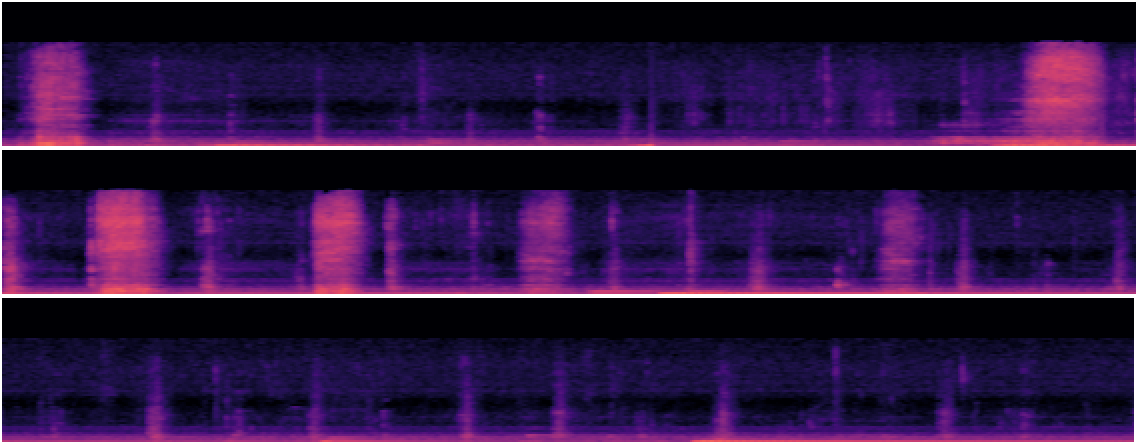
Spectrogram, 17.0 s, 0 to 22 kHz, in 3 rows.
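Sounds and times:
person slurping noodles: 0.0 - 0.5, 4.7 - 6.6, 7.2 - 7.6, 8.2 - 8.7, 10.0 - 10.4
soft piano music: 0.5 - 17.0.

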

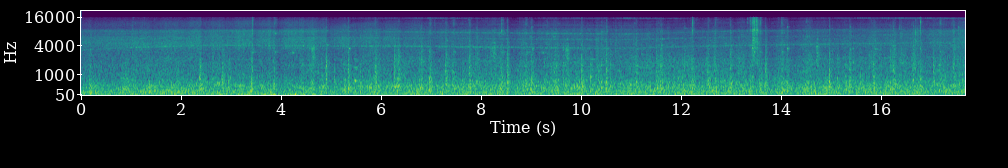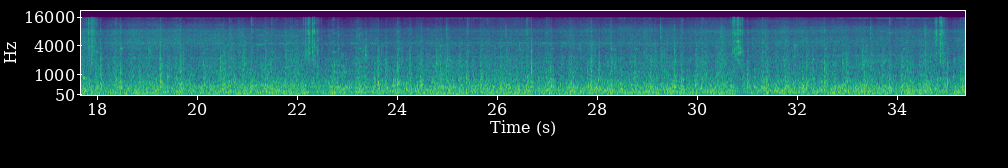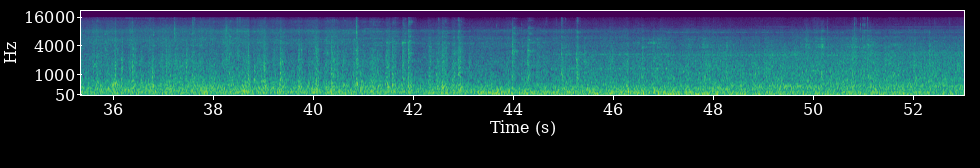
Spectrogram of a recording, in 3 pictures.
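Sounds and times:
subway train rumbling on rails: 0.0 - 53.0
wheels clicking over rail joints: 2.4 - 19.8, 20.5 - 43.1.

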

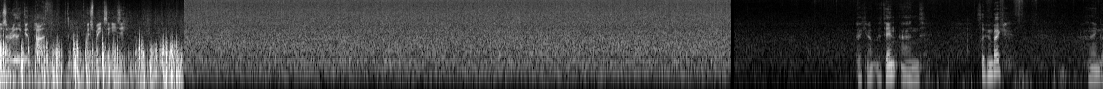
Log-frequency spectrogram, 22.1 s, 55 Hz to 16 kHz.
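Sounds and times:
steady rushing hiss: 0.0 - 17.2.

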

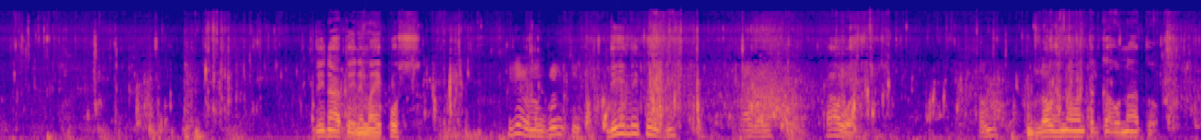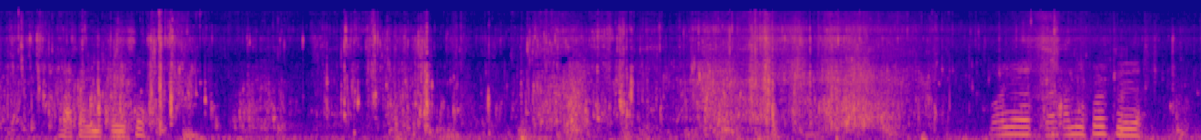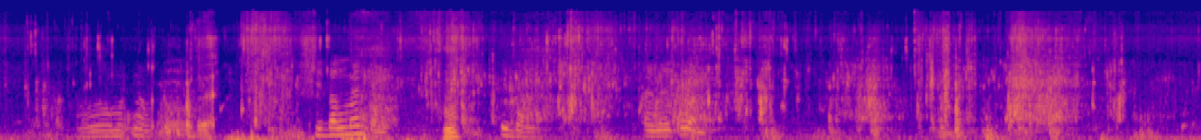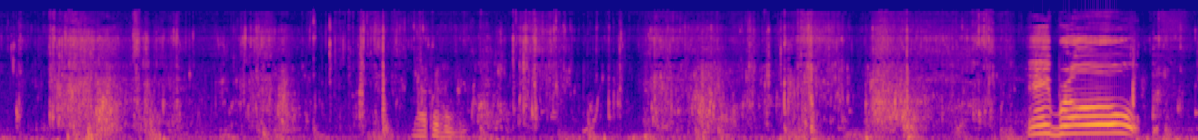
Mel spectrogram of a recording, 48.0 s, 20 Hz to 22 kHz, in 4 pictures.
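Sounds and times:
rushing water: 0.0 - 48.0
water splashing against boat: 0.0 - 48.0
wind buffeting microphone: 26.2 - 28.2.

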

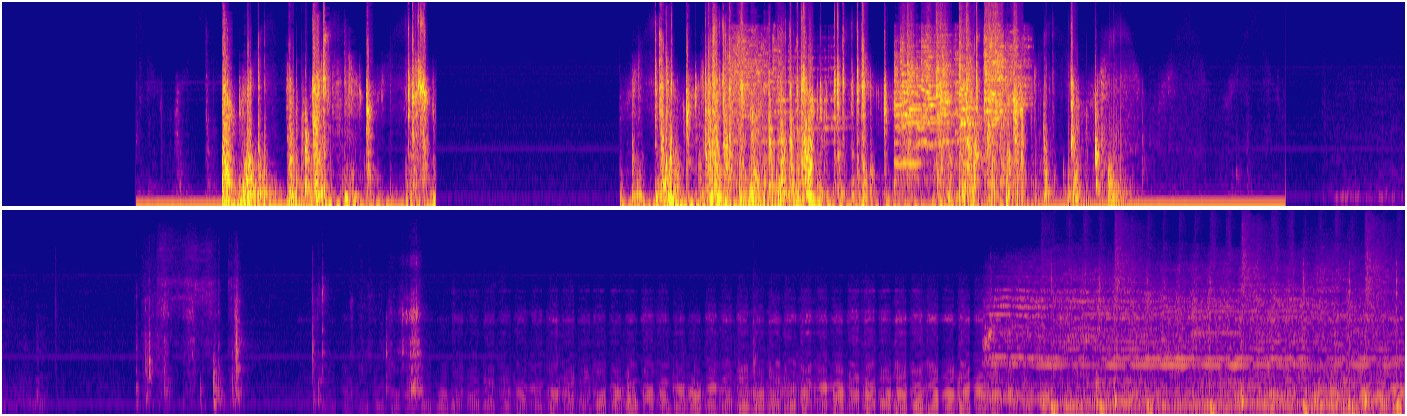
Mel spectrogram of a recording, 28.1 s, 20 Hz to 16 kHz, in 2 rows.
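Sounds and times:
low hum: 3.0 - 15.3
crashing and clattering: 6.3 - 11.4.

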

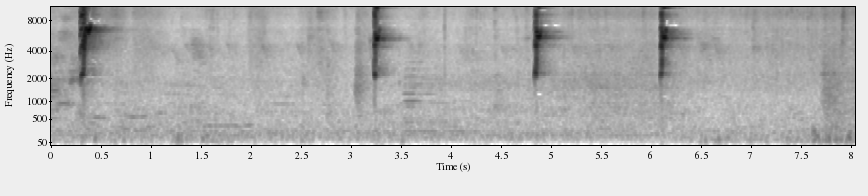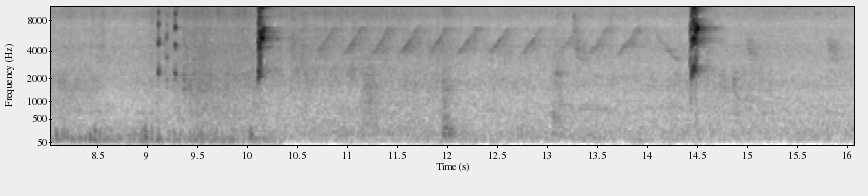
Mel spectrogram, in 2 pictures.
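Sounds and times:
lovebirds shrill calls: 3.2 - 3.5, 4.8 - 5.2, 6.1 - 6.5, 9.0 - 13.0, 13.6 - 14.8.

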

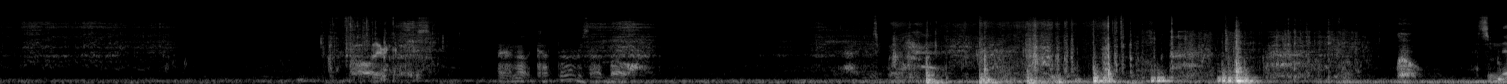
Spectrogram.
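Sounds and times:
boat motor humming: 0.0 - 5.0, 5.6 - 15.0
loud irregular knocks and thumps: 9.0 - 13.6.

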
